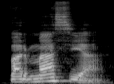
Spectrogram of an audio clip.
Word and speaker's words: farmacia: Farmacia, pharmacy, same thing, the stress is very important.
